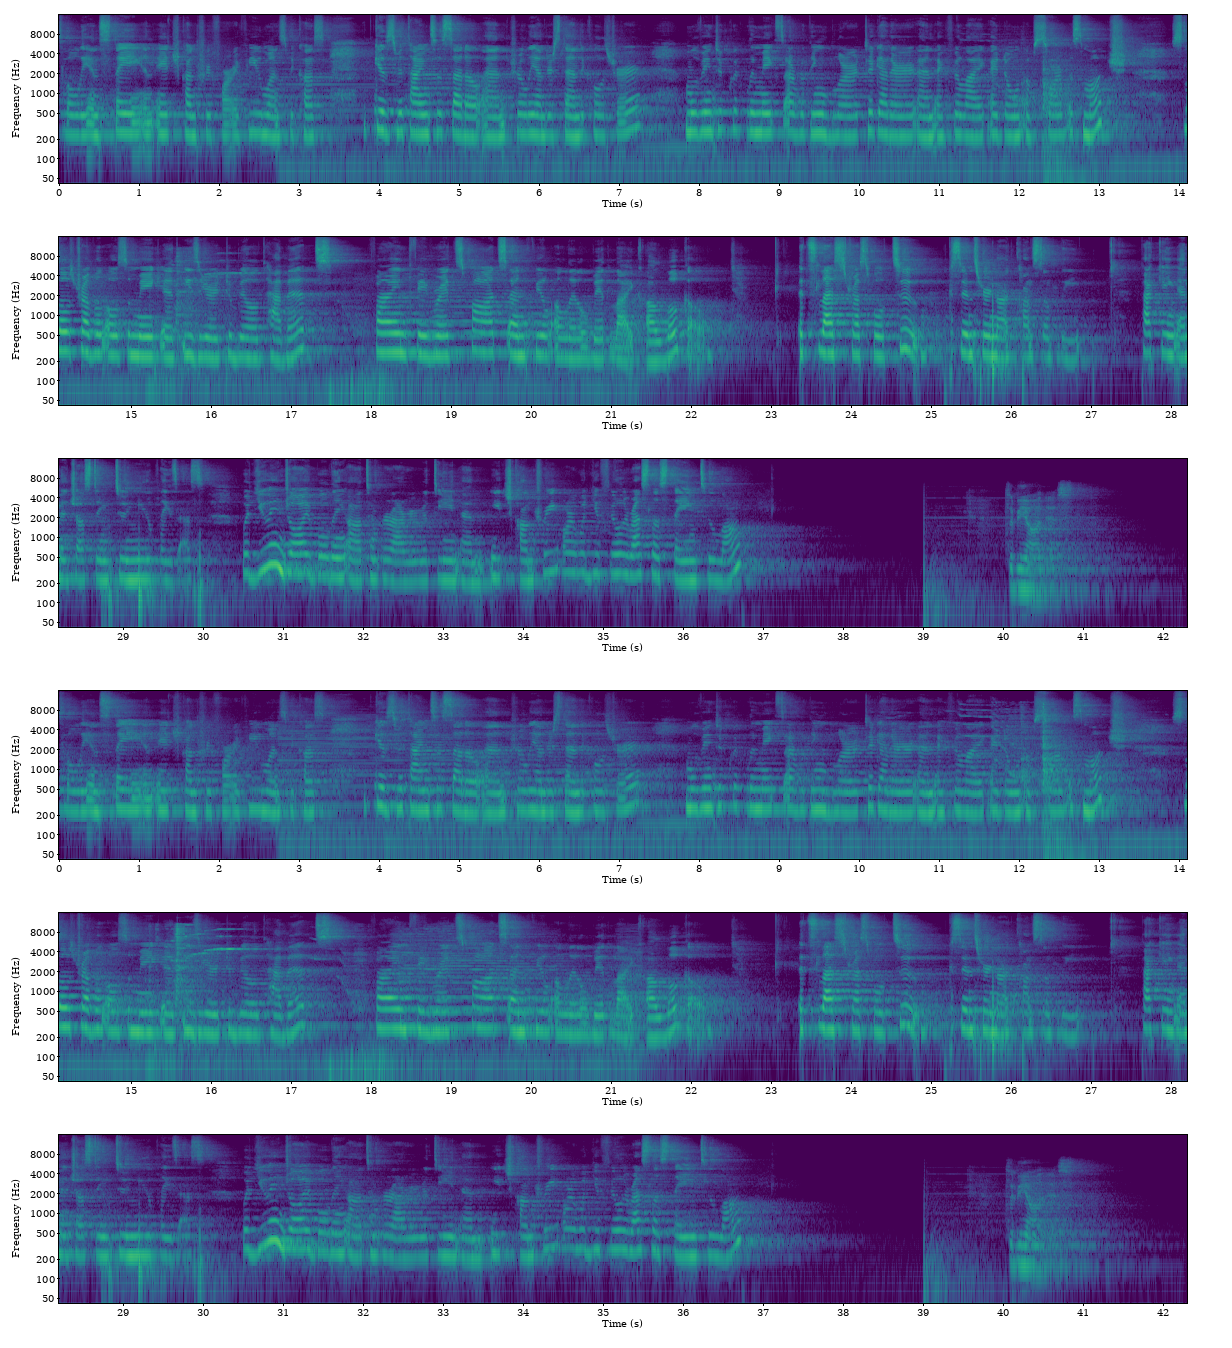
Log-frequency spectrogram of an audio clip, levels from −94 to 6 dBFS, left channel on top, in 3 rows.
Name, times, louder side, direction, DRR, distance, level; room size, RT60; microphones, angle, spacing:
voice 1, 0.0-17.5 18.1-22.7 23.0-26.9 27.2-36.7, left 2 dB, 25° left, 9 dB, 0.4 m, -34 dB
sound 1, 2.7-21.4, right 6 dB, 65° right, 1.4 m, -48 dB
voice 2, 39.3-41.2, left 2 dB, 60° left, 3 dB, 2.6 m, -45 dB
23.0 x 18.5 x 6.5 m, 2.3 s
head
